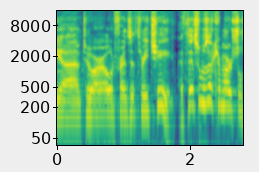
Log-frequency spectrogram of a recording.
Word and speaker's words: 3Chi: I don't know if you've heard of 3Chi, listeners, but it's spelled 3CHI, the number 3CHI. Just think of it like a really good pizza, 3Chi's.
